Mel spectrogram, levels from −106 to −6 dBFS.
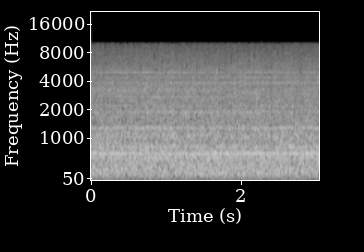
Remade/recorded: recorded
